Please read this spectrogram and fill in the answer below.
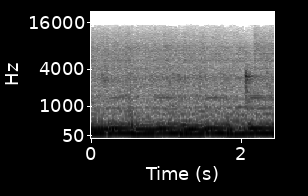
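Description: Live blues band playing: electric guitar and bass carry a riff of low notes that step up and down in pitch.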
